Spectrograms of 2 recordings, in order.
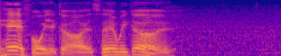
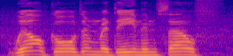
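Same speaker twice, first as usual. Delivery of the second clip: ordinary delivery, nothing marked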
